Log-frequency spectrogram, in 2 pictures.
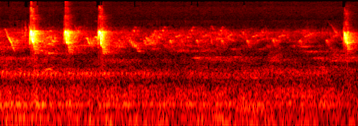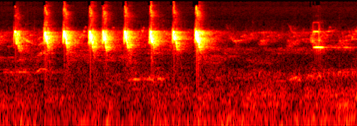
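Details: Sparrow chirping in a natural setting: short bright chirps, three spaced notes, then a quick run of about eight loud repeated chirps and one softer final note, over faint low background noise.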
